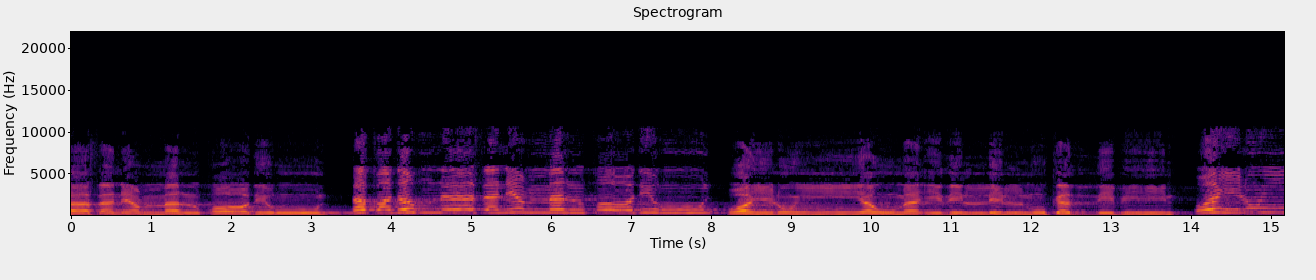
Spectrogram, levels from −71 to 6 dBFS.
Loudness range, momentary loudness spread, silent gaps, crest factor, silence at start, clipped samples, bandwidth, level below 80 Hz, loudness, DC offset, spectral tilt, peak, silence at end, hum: 3 LU; 9 LU; none; 20 dB; 0 s; under 0.1%; 11 kHz; -56 dBFS; -23 LUFS; under 0.1%; -4 dB/octave; -4 dBFS; 0 s; none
